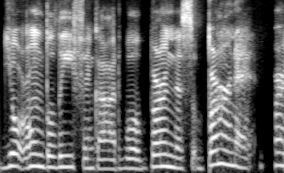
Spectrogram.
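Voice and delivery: imitated intense delivery. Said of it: "it was really intense to hear that".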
